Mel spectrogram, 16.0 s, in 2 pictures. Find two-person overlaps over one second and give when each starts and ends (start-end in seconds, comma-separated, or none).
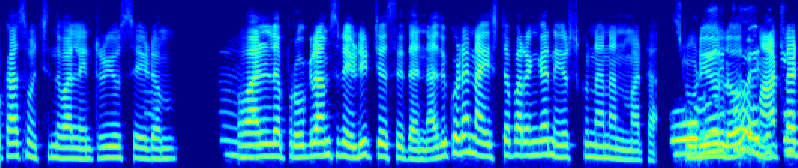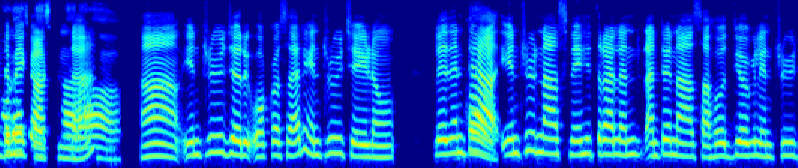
6.8-8.8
